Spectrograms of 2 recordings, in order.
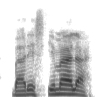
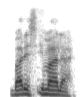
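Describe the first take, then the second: The two takes are said the same way.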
